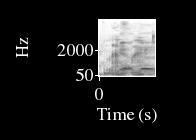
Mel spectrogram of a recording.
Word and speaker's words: Loeffler: You know the way you you all got what a Loeffler Leffler how do you say her last name? The, yeah, Leffler.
